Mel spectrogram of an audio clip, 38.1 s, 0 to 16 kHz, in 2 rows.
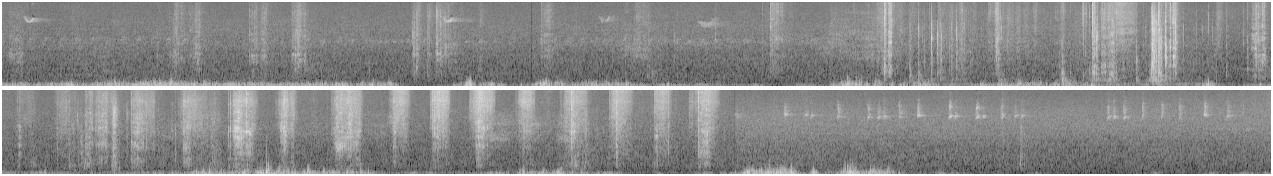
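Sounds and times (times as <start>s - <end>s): trowel scraping mortar on stone: 11.4s - 11.9s, 14.2s - 29.8s.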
